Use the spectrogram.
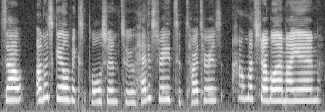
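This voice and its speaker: A woman's voice: extremely high pitch, steady tone, measured pace, bright, forceful tone, voice pushed up, exaggerated voice. A woman reading fan fiction as an earnest, cheeky teenage boy hero student who sounds apologetic yet brazen.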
